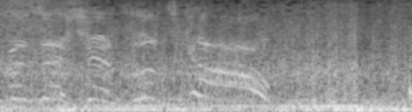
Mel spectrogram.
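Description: A helicopter's rotor thumps and drones overhead.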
